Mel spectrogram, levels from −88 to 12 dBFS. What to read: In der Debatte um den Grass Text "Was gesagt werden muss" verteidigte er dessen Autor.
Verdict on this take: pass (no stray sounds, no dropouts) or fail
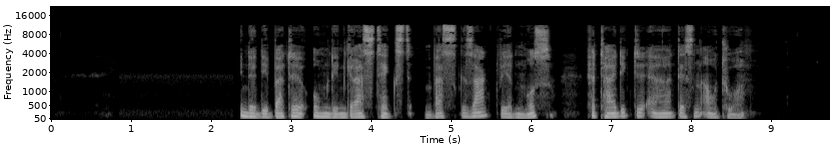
pass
